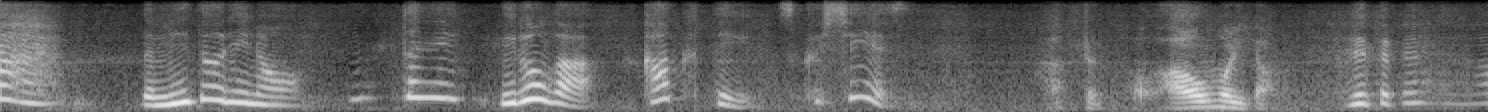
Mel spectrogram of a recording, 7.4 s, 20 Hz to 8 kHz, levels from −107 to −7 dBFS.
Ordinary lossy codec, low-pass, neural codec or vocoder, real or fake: Opus, 16 kbps; 7.2 kHz; codec, 16 kHz, about 1 kbps, DyCAST, with the encoder's durations; fake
